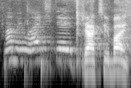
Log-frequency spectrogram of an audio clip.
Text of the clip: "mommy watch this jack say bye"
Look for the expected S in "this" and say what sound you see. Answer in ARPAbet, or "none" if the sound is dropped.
none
